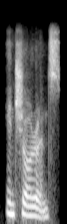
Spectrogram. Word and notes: insurance: Indian

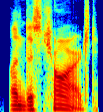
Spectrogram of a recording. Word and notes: Undischarged: American English

